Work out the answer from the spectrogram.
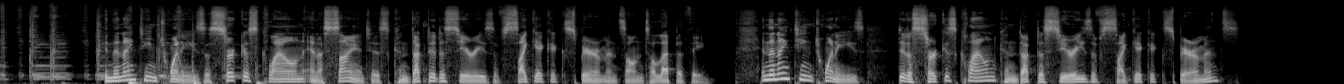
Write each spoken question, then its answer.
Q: In the 1920s, did a circus clown conduct a series of psychic experiments?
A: Yes, in the 1920s, a circus clown conducted a series of psychic experiments.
